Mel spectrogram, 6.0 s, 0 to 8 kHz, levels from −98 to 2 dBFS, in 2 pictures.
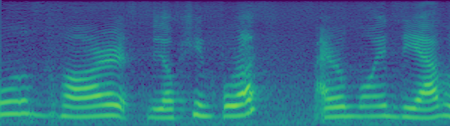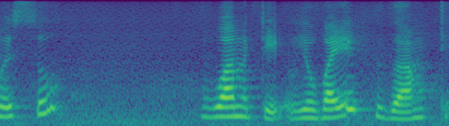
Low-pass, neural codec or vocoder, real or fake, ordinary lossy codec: none; codec, 16 kHz, 0.5 kbps, FunCodec, trained on Chinese and English, 25 frames a second; fake; none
